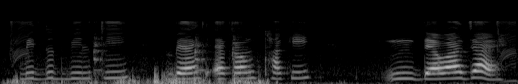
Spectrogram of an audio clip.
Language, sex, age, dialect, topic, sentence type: Bengali, female, 25-30, Rajbangshi, banking, question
